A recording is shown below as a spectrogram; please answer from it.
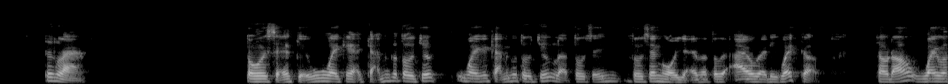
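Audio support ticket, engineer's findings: No faults found in the speech recording. Call path working as expected: content tops out at 8 kHz, with the usual coding texture that fits Opus at around 32 kbps.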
